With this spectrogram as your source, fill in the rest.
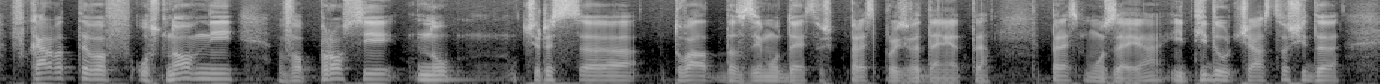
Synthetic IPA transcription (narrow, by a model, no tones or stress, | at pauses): fkaɾvɐt̪ːɛvəfosnɔvnivɐpɾɔsinot͡ʃɾɛst̪ovad̪ɐvzɐimod̪ɛjst̪vəʃpɾɛspɾʊizvɛd̪ɛniət̪əpɾɛsmuzɛjəʔit̪id̪ɐʊt͡ʃast̪vəʃid̪ɐ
